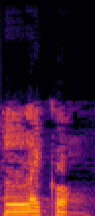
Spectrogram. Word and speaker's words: Lacan: Roland bad yang ketiga lekong tulisannya Ne lacan tapi mocone lekong ya basa Prancis ya Tapi bacanya enggak sambil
